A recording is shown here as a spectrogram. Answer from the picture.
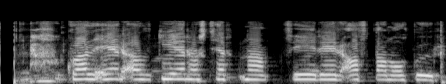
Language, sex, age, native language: Icelandic, male, 13, Icelandic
